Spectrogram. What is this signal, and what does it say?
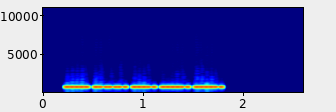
Morse code, heard as a keyed tone, about 51 wpm, 700 Hz. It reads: 5JV44
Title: Five Challenging Letter-Number Combinations 50wpm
